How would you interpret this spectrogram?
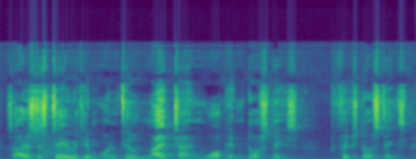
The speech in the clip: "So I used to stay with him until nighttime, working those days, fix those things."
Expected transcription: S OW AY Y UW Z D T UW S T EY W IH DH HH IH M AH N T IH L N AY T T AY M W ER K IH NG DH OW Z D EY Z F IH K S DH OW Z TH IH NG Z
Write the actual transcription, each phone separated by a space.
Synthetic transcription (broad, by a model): S OW AY Y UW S T UW S T EY W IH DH HH IH M AH N T IH L N AY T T AY M W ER K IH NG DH OW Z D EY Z F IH K S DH OW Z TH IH NG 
